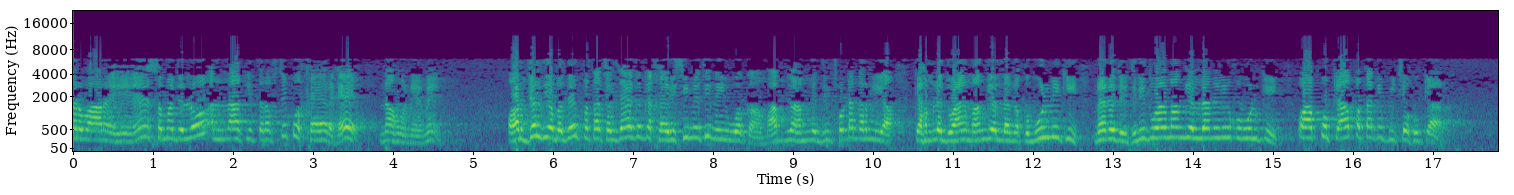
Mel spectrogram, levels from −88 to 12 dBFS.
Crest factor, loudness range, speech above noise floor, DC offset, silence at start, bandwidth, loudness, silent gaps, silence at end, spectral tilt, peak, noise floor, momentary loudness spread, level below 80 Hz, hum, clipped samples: 12 dB; 3 LU; 29 dB; under 0.1%; 0 s; 9.6 kHz; -13 LUFS; none; 0.45 s; -4.5 dB/octave; 0 dBFS; -41 dBFS; 9 LU; -50 dBFS; none; 0.4%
